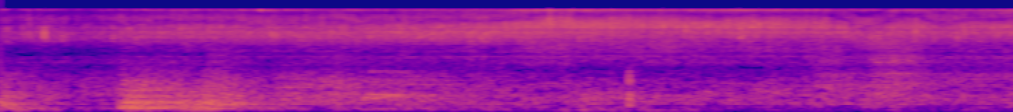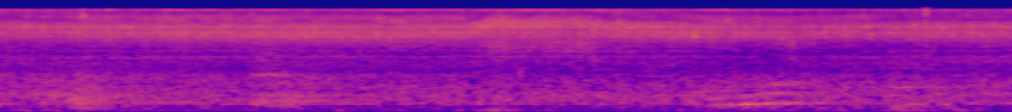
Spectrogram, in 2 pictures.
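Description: Semolina malpua batter deep-frying in hot oil, a steady sizzle, louder for a moment in the first second as fresh batter is ladled in.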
